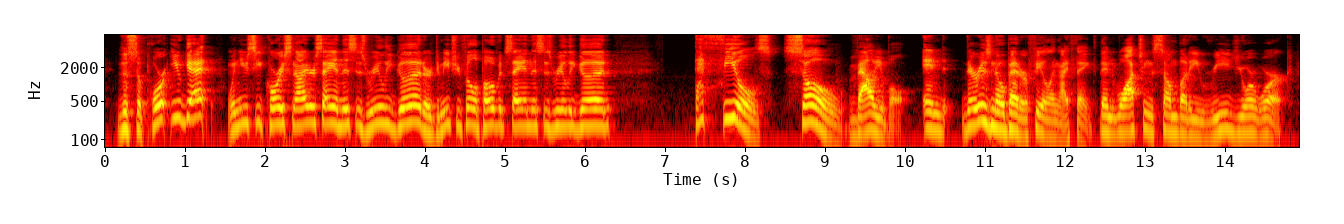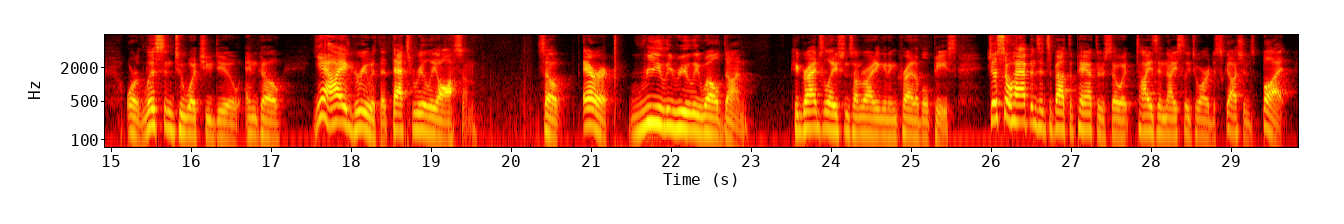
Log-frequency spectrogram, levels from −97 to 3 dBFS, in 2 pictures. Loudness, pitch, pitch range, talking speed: -27 LUFS, 145 Hz, 120-175 Hz, 170 wpm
